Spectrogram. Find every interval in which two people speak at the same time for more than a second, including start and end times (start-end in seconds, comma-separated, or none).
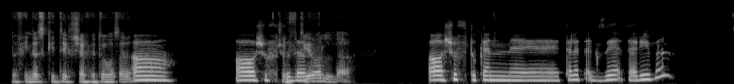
none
